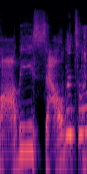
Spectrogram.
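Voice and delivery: high, slow disbelief, rising at the end; incredulous question. Retold or imitated. Friend repeats the unfamiliar nickname back, incredulous. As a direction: draw the name out as a baffled question. Retold baffled reaction to the name.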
